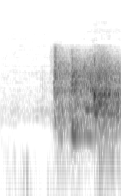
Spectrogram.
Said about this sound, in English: You see this rock? I'm going to drop it down. Now, you'll have to listen hard to hear the splash. Ready? There she goes.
